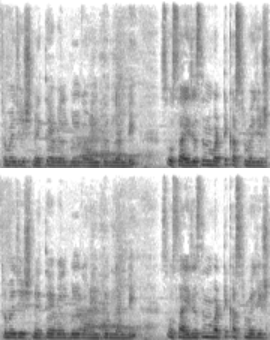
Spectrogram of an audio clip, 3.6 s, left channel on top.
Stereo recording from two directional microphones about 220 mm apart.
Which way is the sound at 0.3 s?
30° left (ahead or behind).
